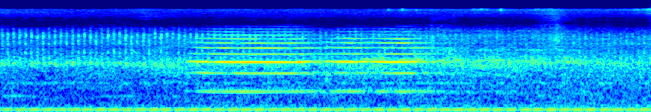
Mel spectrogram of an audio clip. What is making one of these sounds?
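A train horn sounds in the distance.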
